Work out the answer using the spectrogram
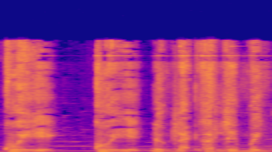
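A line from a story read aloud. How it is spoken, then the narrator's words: Stuttering terrified scream. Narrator (Vietnamese): Hai hàm răng vẫn không ngừng đánh vào nhau lập cập, hét lên lắp bắp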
